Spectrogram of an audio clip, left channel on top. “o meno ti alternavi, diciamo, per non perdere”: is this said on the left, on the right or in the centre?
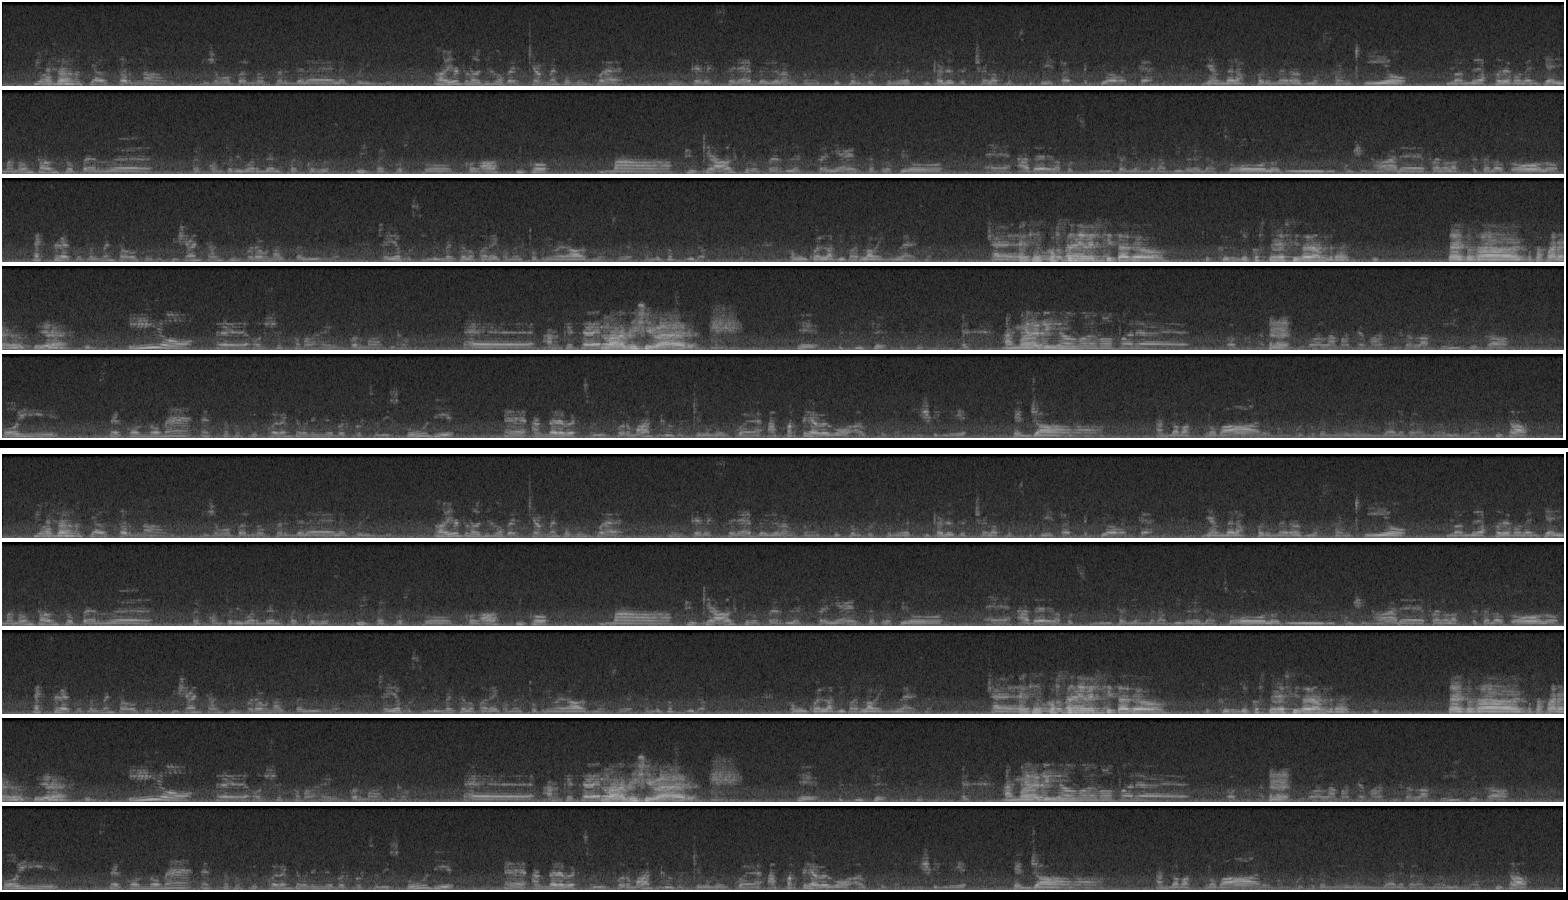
Centre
